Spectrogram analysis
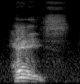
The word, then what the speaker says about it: réis: É o que temos aí em véu, também réis, 1000 réis, 10.000 réis, réis. Você tem aí o ditongo aberto, ei, de réis, ei.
